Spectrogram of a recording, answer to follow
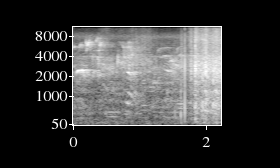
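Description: Indian peafowl (peacock) beating its wings as it takes off: a loud burst of wing flaps begins near the end. Small birds chirp briefly before it.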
